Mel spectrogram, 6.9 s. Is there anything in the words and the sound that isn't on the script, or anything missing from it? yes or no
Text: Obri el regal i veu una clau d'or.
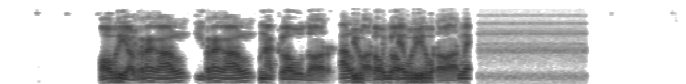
yes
